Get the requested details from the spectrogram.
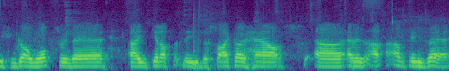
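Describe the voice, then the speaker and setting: With an Australian accent, a man talks at a moderate pace and a fairly high pitch. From Western Australia. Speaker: Disney park fan. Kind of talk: casual chat. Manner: halting, many fillers.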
